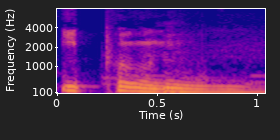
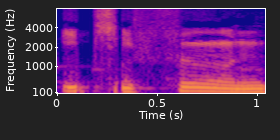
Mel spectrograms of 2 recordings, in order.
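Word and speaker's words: 一分: It's just kind of like ichi turn like if you're saying 1 minute, it's i poon. But, you would think it'd be ichi fun.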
